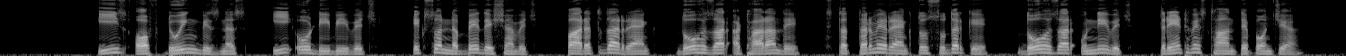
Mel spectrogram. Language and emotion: Punjabi, neutral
